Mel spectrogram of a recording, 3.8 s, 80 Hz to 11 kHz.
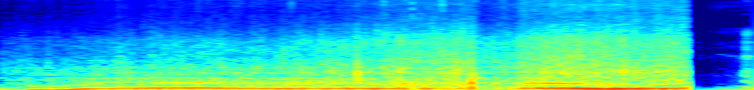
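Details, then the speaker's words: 1989 C4 Corvette TPI, driving after replacing the fuel injectors with Bosch 3 style units and a new fuel regulator: pulls smoothly under light throttle with a clean steady hum, no stumbling or misfire; drives like a new car. "it's amazing how bad this thing was running and uh I mean I knew it was bad but this is literally like driving a new car"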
